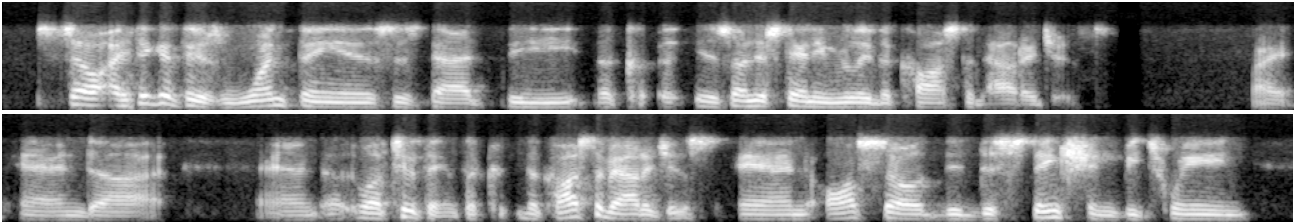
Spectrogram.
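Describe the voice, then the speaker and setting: The speaker has a New York accent. Their pitch varies in an ordinary way. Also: man, medium pitch for a man. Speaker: data protection specialist. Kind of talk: webinar presentation. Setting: online webinar. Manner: fast.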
